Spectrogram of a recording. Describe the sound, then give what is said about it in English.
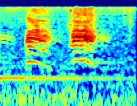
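Two raspy caws from a crow sitting in a tree, moderately loud and spaced apart, over a faint steady hum. “Is your spirit in the crow sitting on the tree over there?”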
